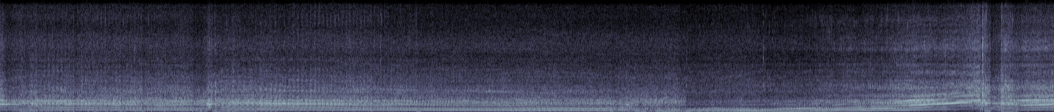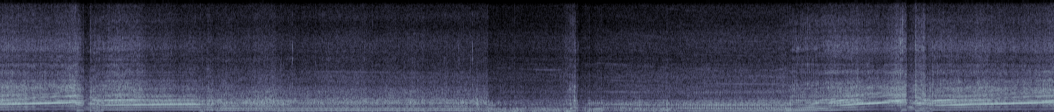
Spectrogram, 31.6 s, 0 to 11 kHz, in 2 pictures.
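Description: Audi R8 V10's V10 engine through a VelocityAP Supersport stainless-steel X-pipe exhaust, heard from the back of the car on the move. It holds a steady, slowly falling note for about ten seconds, then accelerates with rising revs through two quick upshifts, settles to a steady cruise, and near the end revs up again into another shift.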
